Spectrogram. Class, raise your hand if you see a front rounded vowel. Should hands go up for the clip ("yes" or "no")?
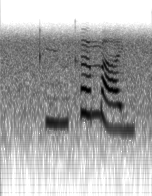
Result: yes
